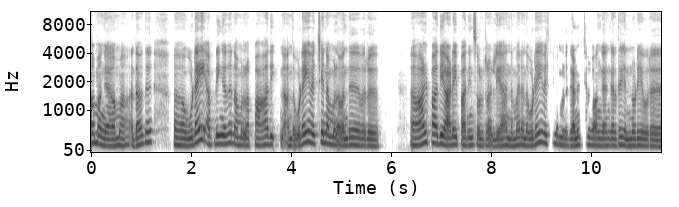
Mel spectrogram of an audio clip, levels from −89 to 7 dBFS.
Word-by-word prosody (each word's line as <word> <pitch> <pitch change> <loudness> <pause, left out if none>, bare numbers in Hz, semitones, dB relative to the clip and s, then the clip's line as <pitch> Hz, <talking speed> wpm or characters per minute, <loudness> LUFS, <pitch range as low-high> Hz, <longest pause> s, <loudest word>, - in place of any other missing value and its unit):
ஆமாங்க, 200 -7 +2 0.2
ஆமா. 165 0 0 0.2
அதாவது 185 +10 0 0.5
அ - - +3 0.3
உடை 225 +9 +4 0.2
அப்படிங்கிறது 200 +3 +2
நம்மள்ள 180 -2 -1 0.2
பாதி. 185 +3 0 0.3
அந்த 165 0 -1
உடையை 230 +4 +3
வச்சே 210 +4 0
நம்மள 190 -3 +1
வந்து, 170 +2 +1 0.2
ஒரு 160 0 0 1.0
ஆள் 225 +4 +2
பாதி 210 -2 +4
ஆடை 180 +2 +3
பாதின்னு 175 +1 -1
சொல்றோம் 160 -1 -2
இல்லையா? 150 - -1
அந்த 155 -1 0
மாரி, 175 +1 -1
அந்த 165 -1 -1
உடையை 225 +6 0
வச்சு 210 0 -6
நம்மள 175 -2 -2
கணிச்சுருவாங்கங்கிறது 165 -1 -1
என்னுடைய 160 +1 0
ஒரு 150 0 -2
180 Hz, 150 wpm, -23 LUFS, 165-205 Hz, 1.0 s, உடை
